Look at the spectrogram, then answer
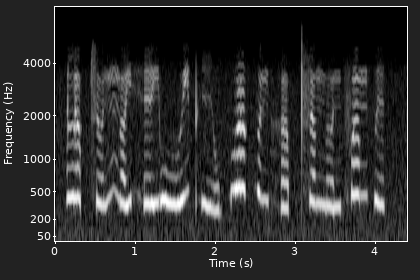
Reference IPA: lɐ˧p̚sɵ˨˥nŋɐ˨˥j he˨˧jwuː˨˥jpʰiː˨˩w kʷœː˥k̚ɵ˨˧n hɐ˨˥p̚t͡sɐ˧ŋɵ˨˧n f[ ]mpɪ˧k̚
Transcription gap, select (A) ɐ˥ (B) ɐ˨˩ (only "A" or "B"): A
